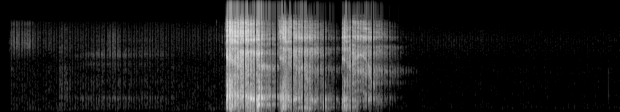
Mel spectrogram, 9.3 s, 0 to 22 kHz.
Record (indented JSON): {
  "three_cough_length": "9.3 s",
  "three_cough_amplitude": 32768,
  "three_cough_signal_mean_std_ratio": 0.2,
  "survey_phase": "beta (2021-08-13 to 2022-03-07)",
  "age": "65+",
  "gender": "Female",
  "wearing_mask": "No",
  "symptom_cough_any": true,
  "symptom_new_continuous_cough": true,
  "symptom_runny_or_blocked_nose": true,
  "symptom_sore_throat": true,
  "symptom_fatigue": true,
  "symptom_fever_high_temperature": true,
  "symptom_headache": true,
  "symptom_other": true,
  "symptom_onset": "3 days",
  "smoker_status": "Never smoked",
  "respiratory_condition_asthma": false,
  "respiratory_condition_other": true,
  "recruitment_source": "Test and Trace",
  "submission_delay": "2 days",
  "covid_test_result": "Positive",
  "covid_test_method": "RT-qPCR",
  "covid_ct_value": 13.8,
  "covid_ct_gene": "N gene",
  "covid_ct_mean": 14.0,
  "covid_viral_load": "26000000 copies/ml",
  "covid_viral_load_category": "High viral load (>1M copies/ml)"
}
